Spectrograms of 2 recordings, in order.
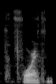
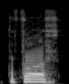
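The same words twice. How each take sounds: First: Said in the usual way. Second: Higher put-on villain voice, vowel rounded in "fourth"; Klaus. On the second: Podcast guest mimicking Klaus for his co-host, villainous impression. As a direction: try out a super-villain voice on "fourth". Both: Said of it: "I'm trying to do Klaus".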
